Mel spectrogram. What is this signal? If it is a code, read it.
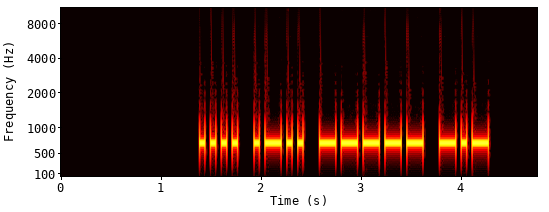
Morse code, heard as a keyed tone, about 21 wpm, 700 Hz. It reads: HL0K
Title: DXCC-100 Call Signs - 4 Characters - Repeated 3x - 22wpm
